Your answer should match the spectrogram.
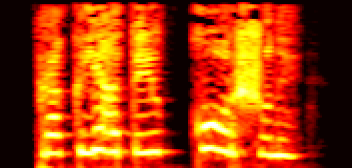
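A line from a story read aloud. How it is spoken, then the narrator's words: Shout. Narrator (Russian): закричала Ело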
